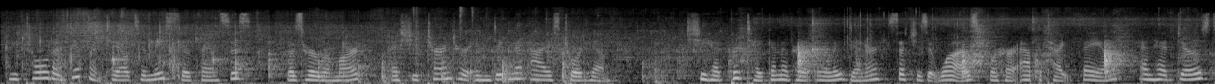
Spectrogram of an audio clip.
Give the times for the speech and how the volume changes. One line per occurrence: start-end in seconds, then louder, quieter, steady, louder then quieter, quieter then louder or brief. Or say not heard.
0.0-6.2 steady
6.8-12.1 steady.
